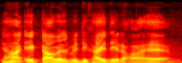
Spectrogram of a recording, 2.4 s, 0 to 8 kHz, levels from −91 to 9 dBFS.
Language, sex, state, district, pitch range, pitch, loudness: Hindi, male, Arunachal Pradesh, Lower Dibang Valley, 125-155 Hz, 130 Hz, -19 LUFS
